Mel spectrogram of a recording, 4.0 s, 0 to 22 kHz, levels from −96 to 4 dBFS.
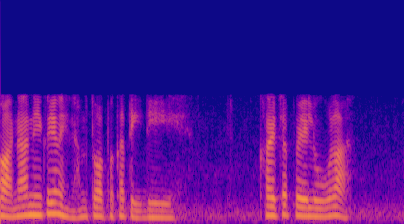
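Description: From start to finish the speech has the sound of the iLBC codec. Everything above about 3.8 kHz is simply gone, so sibilants go dull and the whole thing sits in that narrow phone-line band. Each short frame's excitation gets coded on its own, without borrowing from the previous one, and you can plainly hear the result as a rough, slightly synthetic grain on the voice. The texture fits 20 ms frames at the 15.2 kbps mode.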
